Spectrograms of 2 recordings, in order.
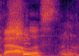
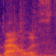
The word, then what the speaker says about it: Ballast: What's the actual pronunciation? Ballast. Ballast, okay.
